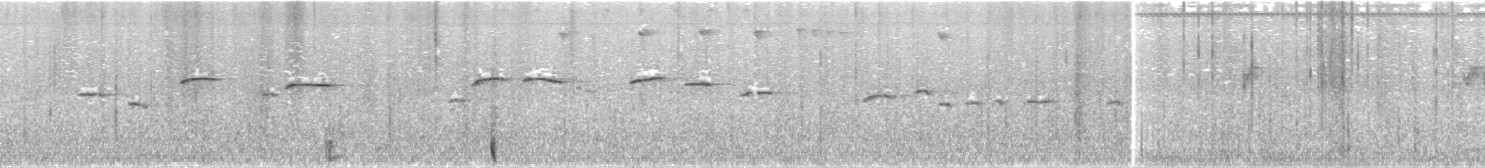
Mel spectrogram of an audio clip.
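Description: Birds calling in a string of short whistled notes, some lower and some higher, for about eleven seconds. The birdsong then stops abruptly, and a steady high-pitched whine with a few clicks takes over.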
